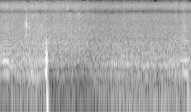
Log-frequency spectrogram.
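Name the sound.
honeybees buzzing around an open hive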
